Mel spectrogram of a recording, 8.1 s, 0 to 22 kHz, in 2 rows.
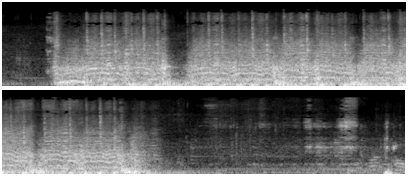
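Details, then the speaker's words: Abandoned bullnose white cabover semi with a 290 diesel (not a 903), parked about 20-23 years: heavy cranking at three to four turns a second for five seconds, never catches; smoking and getting fuel but won't start, cause unknown. "What are we not doing? It's smoking, it's getting fuel, it's just been a while."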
